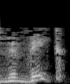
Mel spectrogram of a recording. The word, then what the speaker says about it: Vivek: He said it rhymes with cake, so it's Vivek Ramaswamy, but it's not easy remembering that or pronouncing that.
